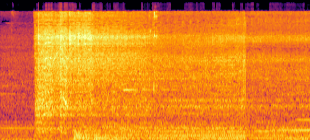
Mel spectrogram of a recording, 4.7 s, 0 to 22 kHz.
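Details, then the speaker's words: Suzuki Carry 1.5 injection, restarted after first running rough: a short crank catches at once and settles into a steady running note, showing the ECU is fine; it still limps slightly. "Alhamdulillah sekali untuk mobil ini ya, bahwa ECU-nya tidak bermasalah. Jadi untuk mesinnya sudah bisa hidup."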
